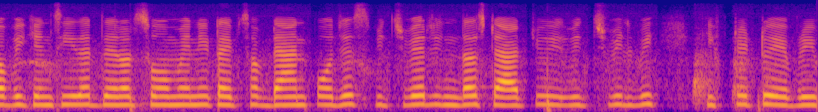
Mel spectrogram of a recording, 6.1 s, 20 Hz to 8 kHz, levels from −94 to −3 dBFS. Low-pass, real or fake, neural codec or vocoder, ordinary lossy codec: 7.2 kHz; real; none; none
